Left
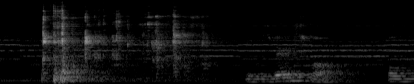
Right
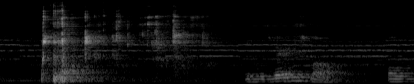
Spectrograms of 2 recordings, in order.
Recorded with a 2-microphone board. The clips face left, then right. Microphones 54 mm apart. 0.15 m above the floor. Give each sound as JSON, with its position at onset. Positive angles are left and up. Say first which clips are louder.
{"t": 0.4, "sound": "keys jangling", "louder": "right 1 dB", "side_deg": -30, "distance_m": 0.9}
{"t": 2.5, "sound": "a man speaking", "louder": "left 1 dB", "side_deg": -20, "distance_m": 3.5}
